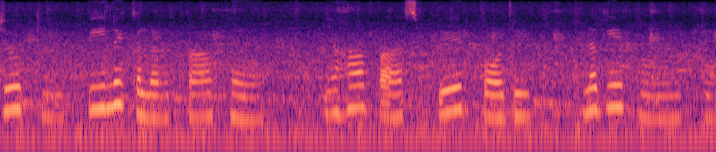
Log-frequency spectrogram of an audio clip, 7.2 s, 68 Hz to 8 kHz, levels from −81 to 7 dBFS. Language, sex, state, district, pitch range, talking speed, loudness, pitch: Hindi, male, Madhya Pradesh, Katni, 200-260 Hz, 100 wpm, -18 LUFS, 215 Hz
